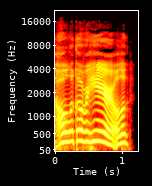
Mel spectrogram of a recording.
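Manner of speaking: high, mock-excited calling out; mock beckoning. False prophets drawing people over, mock-excited beckoning. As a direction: call them over with hammed-up wonder.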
